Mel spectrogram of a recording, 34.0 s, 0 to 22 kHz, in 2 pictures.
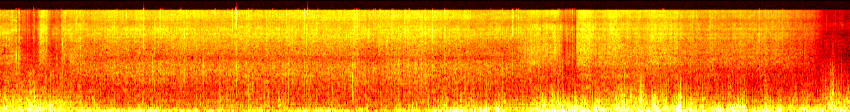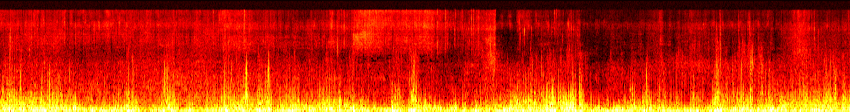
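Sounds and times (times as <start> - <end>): beef roast sizzling on a grill: 0.0 - 16.4.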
